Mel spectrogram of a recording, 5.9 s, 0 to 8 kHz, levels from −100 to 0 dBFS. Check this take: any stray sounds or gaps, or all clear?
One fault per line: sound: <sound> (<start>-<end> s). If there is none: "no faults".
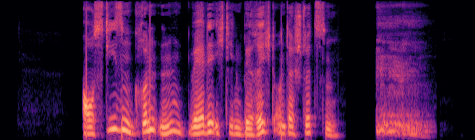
sound: throat clearing (4.7-5.5 s)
